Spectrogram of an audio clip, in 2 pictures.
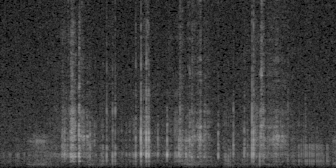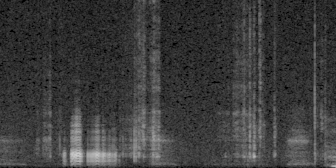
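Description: Fingertips and a fingernail rubbing and pressing a paper sticker flat onto a small plastic toy display counter to work out an air bubble: soft scratches and light taps, with a louder cluster of clicks and rubbing about six seconds in.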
